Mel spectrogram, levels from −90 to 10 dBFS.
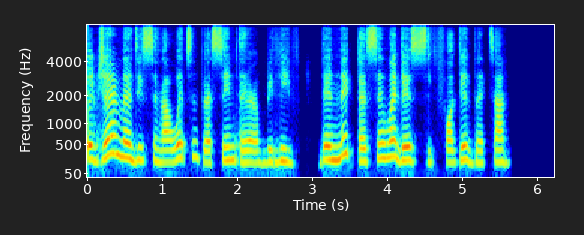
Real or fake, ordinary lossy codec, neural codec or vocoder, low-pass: fake; none; codec, 16 kHz, 0.5 kbps, FreqCodec, larger model; none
